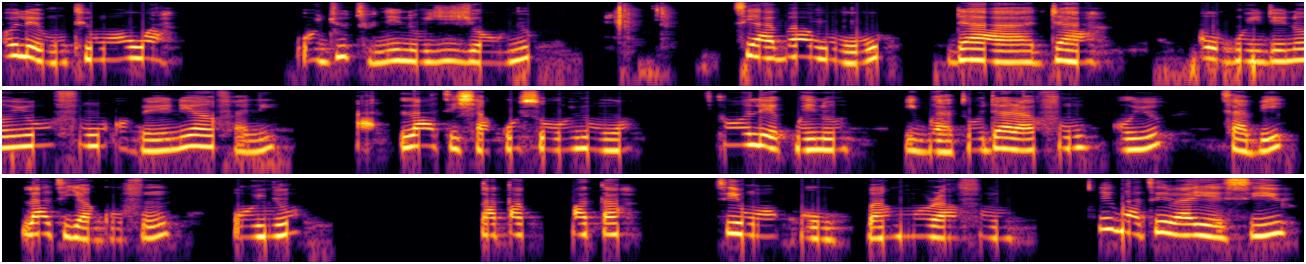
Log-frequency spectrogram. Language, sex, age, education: Yoruba, female, 30-45, tertiary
